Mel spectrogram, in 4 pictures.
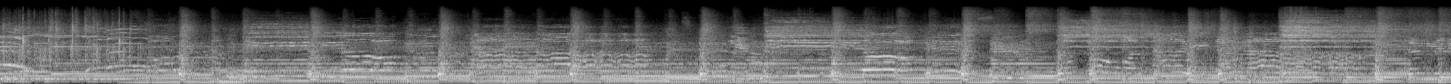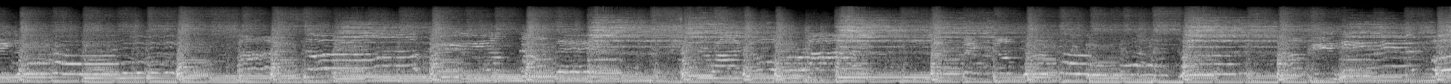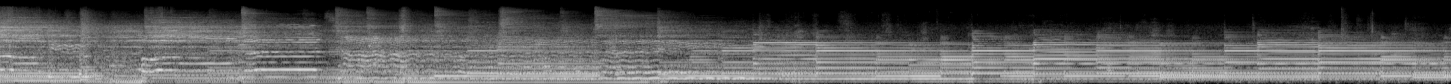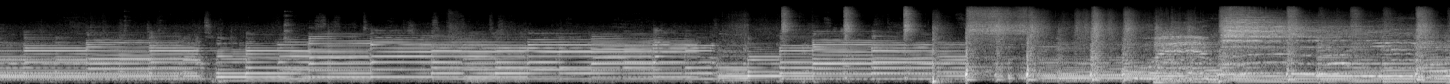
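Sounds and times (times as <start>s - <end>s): man singing into a microphone: 0.0s - 41.4s, 54.4s - 58.0s
drum kit: 0.0s - 58.0s
electric guitar: 0.0s - 58.0s.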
